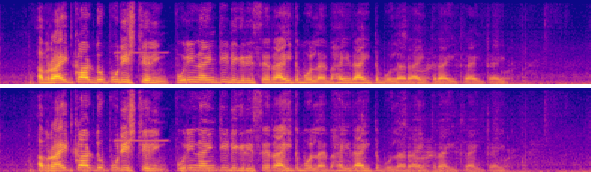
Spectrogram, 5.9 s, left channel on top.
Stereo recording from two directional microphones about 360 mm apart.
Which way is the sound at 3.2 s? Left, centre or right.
Centre.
